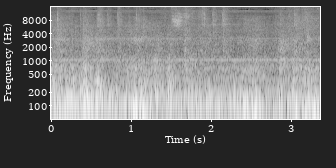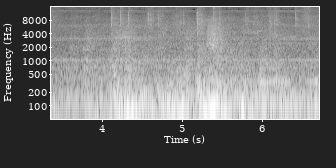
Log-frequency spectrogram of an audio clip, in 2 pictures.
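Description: Passenger train running, heard from inside the carriage: a steady low rumble of the wheels on the rails, with irregular knocks. A steady tone comes in near the end.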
